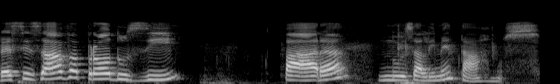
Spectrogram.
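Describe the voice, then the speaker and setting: A woman's lively intonation at a very slow pace. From Paraíba, northeastern Brazil. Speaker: teacher. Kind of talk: personal testimony. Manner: formal.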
